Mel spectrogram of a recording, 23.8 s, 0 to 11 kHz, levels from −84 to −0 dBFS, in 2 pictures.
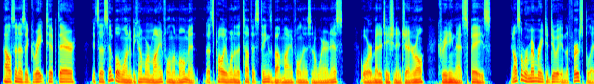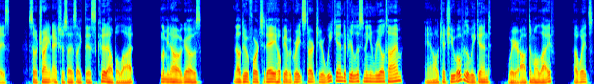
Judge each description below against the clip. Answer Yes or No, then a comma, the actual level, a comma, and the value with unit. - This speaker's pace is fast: Yes, fast, 235 wpm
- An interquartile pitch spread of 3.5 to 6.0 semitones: Yes, average, 3.8 semitones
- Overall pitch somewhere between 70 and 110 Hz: Yes, very low, 95 Hz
